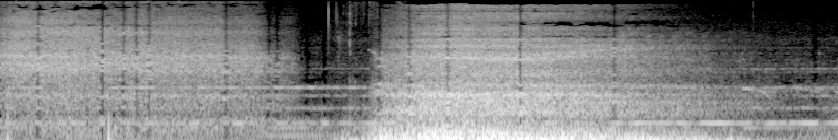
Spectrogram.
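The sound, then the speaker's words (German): A deep breath in and out during guided meditation, a slow airy rush that swells to a loud, broad whoosh and fades gently over a couple of seconds. “Und wenn du bereit bist, kannst du einen tiefen Atemzug nehmen.”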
